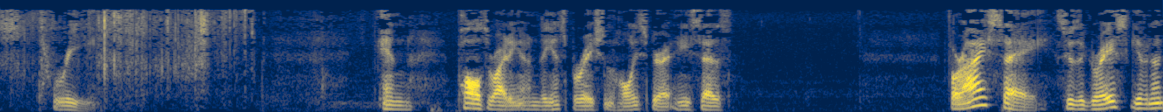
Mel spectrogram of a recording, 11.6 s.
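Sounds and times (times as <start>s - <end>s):
Bible pages being turned: 0.0s - 2.6s
speech: 0.5s - 1.1s, 3.8s - 7.4s, 9.6s - 11.6s.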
